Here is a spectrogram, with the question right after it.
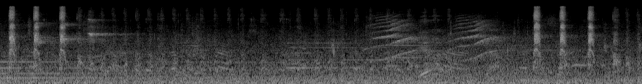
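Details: A fox squirrel (Sciurus niger) at UT Austin barks and chatters in short, sharp bursts in quick threes over steady outdoor noise; possibly a mating call, owner wonders, as no predators were present.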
